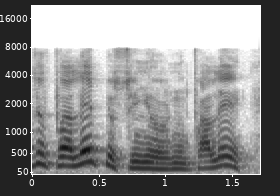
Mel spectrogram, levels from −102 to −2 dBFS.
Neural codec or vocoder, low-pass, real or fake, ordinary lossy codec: none; none; real; none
